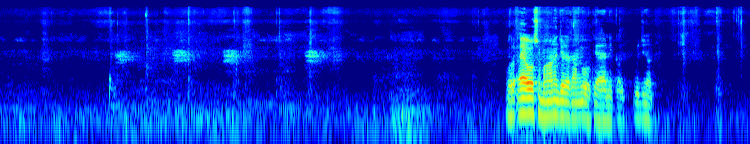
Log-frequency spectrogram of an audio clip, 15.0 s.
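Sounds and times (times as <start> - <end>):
faint bird calls: 0.0 - 10.1.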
